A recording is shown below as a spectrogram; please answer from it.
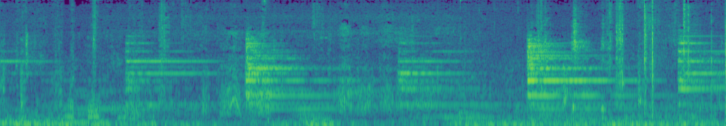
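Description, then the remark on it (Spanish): The bell of the parish church of San Cecilio tolls slowly from a distance at the hour recalling the death of Jesus, four or five resonant strokes spaced a couple of seconds apart, each ringing out and fading over a low steady rumble and faint murmur of voices. “A esa hora en punto, un agudo cornetín llama a la oración, al silencio y al recogimiento, mientras que a lo lejos se deja escuchar, aprovechando un antiguo privilegio, la campana de la parroquia de San Cecilio.”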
